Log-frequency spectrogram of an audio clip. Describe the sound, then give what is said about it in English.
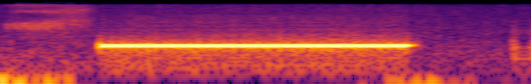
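A single steady phone ringing tone hums for about a second and a half on a call to a man, loud and unbroken, then cuts off, with no one talking. “Can we call him? Yeah, you can call.”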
